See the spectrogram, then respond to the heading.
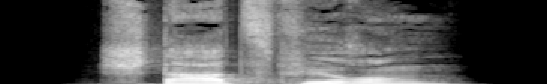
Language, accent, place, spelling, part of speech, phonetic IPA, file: German, Germany, Berlin, Staatsführung, noun, [ˈʃtaːt͡sˌfyːʁʊŋ], De-Staatsführung.ogg
- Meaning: 1. state leadership, leadership of a state 2. governance, type of governance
